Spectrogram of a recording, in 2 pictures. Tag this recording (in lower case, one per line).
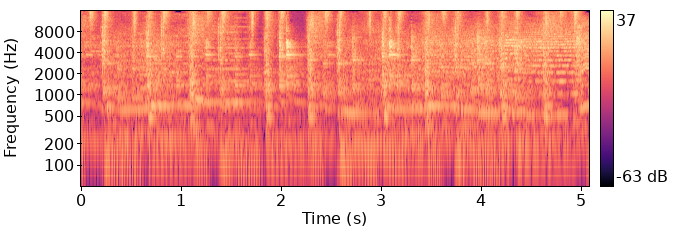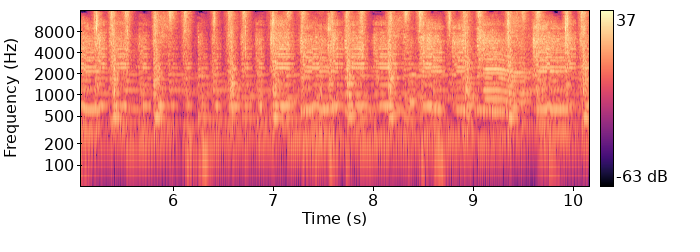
folk music
music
